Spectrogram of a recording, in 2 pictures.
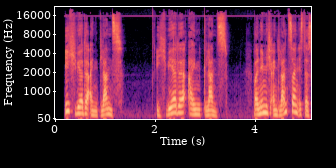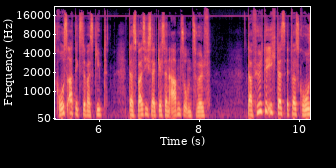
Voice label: Hörbuch

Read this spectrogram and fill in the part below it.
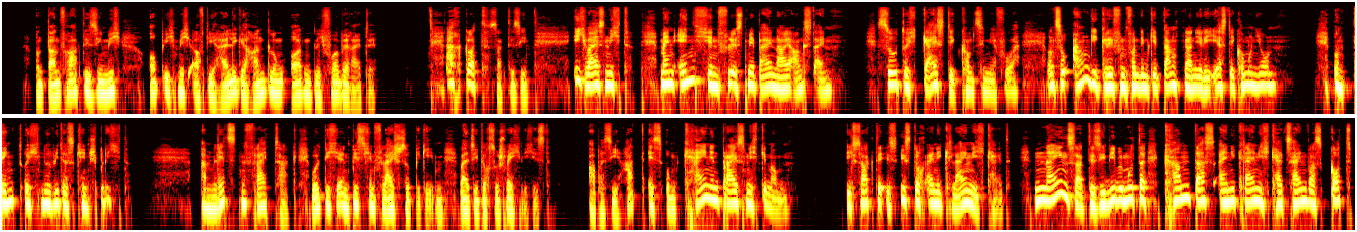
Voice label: bayerisch

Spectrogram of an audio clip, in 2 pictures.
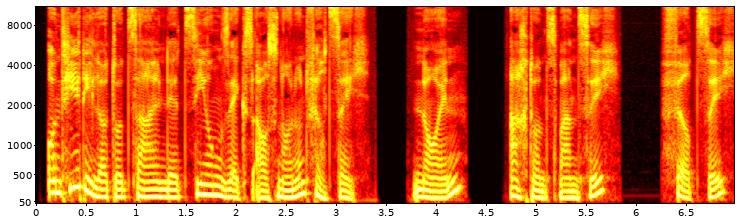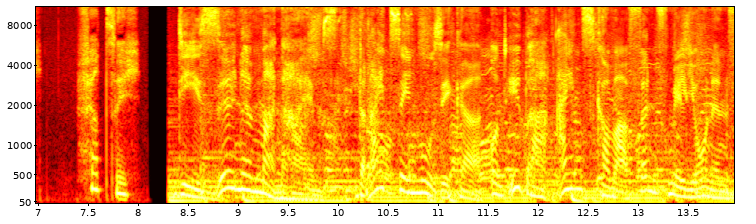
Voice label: Werbung

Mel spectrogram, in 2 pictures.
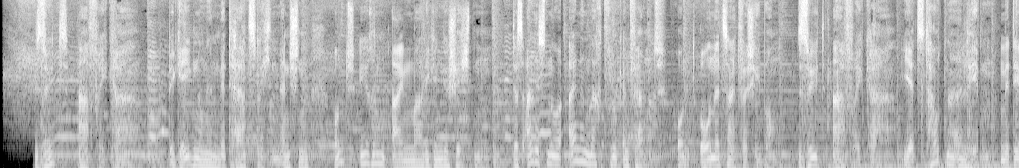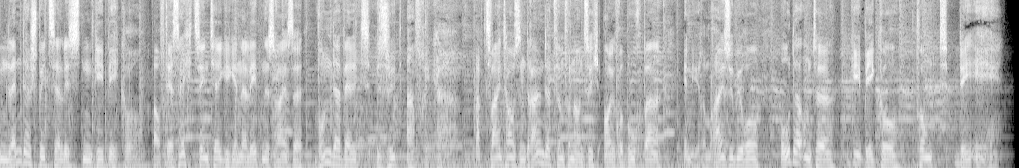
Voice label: Radio; Gebeco Reisen

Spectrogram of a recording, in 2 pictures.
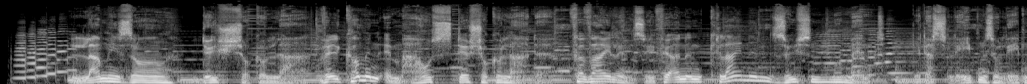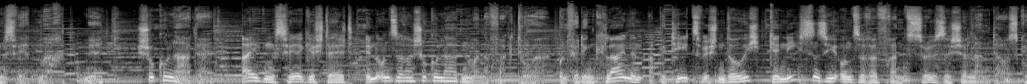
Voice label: Radiowerbung

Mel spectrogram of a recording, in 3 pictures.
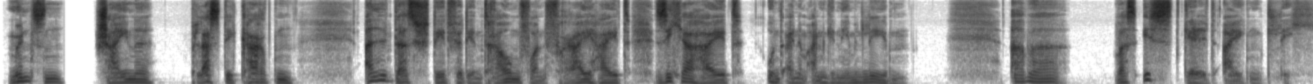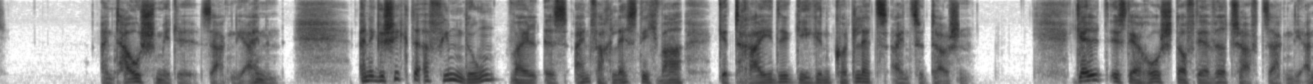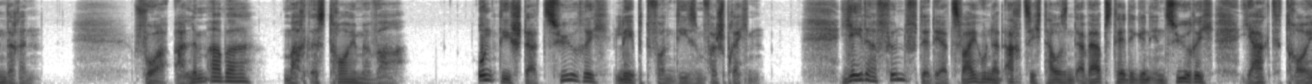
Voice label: Hörbuch

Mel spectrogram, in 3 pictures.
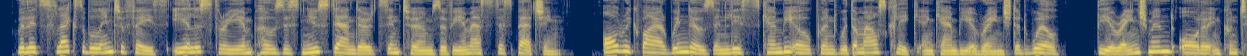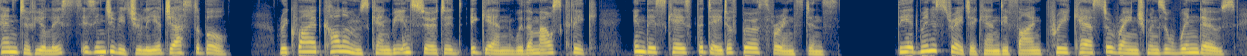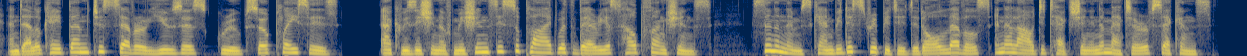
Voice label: Erklärfilm englisch

